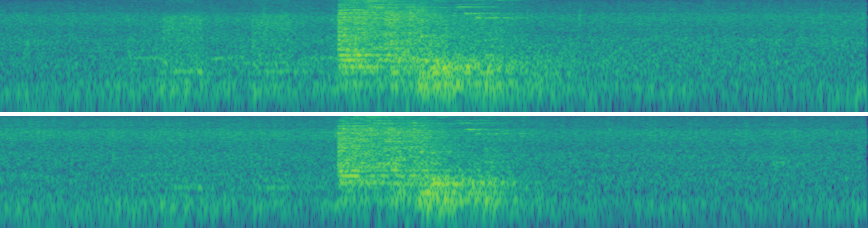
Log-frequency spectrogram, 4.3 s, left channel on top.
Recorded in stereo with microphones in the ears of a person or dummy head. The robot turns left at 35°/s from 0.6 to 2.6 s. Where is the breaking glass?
165° right, 2.0 m; by 2.6 s 165° left, 2.0 m.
